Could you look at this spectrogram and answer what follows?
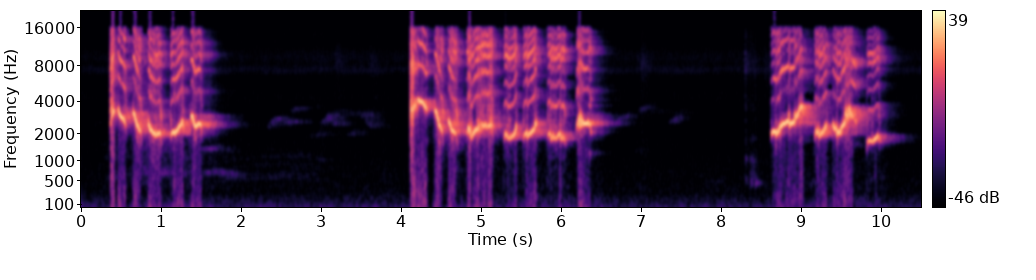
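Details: Young forest orange-headed thrush singing three bursts of fast, varied whistled phrases, each about two seconds long and separated by pauses of roughly two seconds of silence.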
